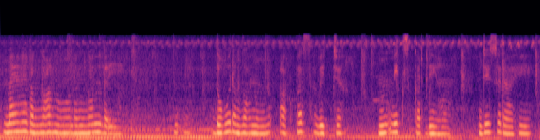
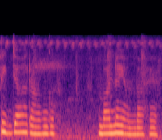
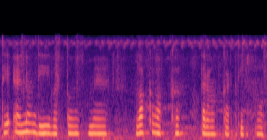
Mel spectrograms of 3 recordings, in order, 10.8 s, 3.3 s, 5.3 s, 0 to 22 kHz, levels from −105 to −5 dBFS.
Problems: constant background noise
